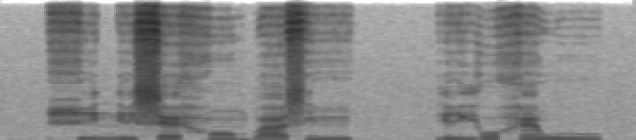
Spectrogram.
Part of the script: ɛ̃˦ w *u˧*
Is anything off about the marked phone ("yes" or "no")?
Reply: yes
